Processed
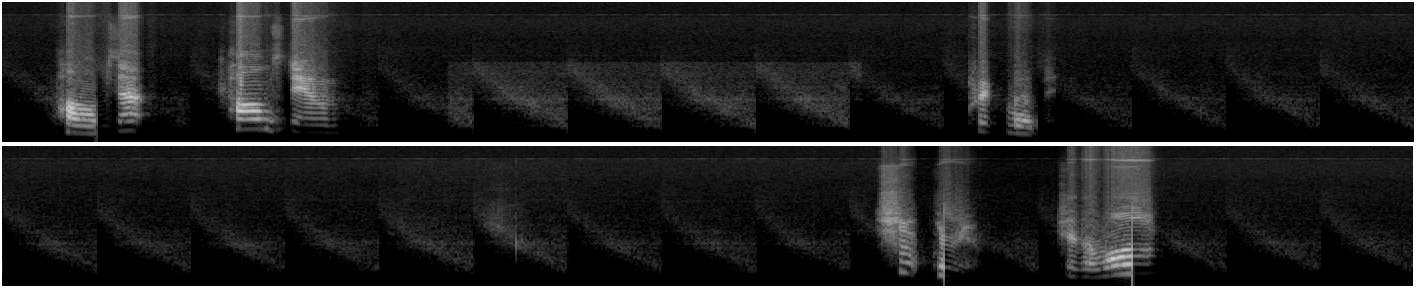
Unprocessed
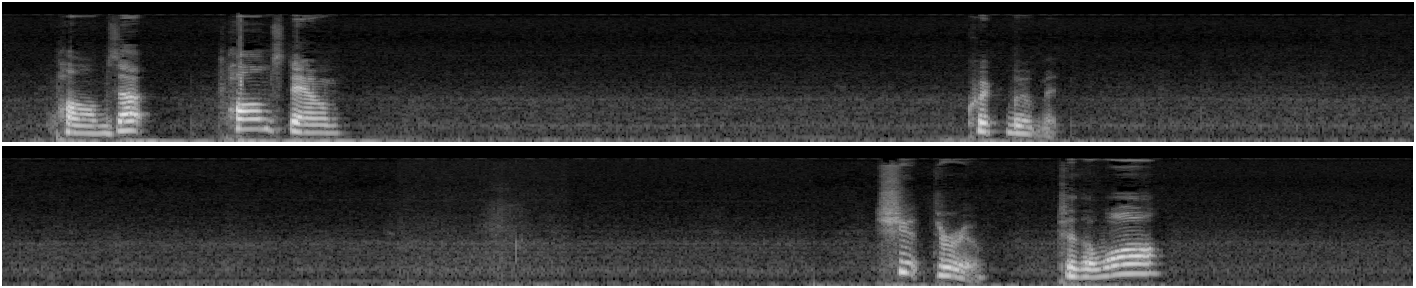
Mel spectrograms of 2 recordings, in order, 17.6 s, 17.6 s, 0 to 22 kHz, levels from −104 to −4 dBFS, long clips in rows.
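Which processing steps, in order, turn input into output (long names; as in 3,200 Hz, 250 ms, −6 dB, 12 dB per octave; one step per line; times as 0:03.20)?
mu-law and A-law mismatch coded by A
first-order pre-emphasis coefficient 0.97
0:02.79–0:05.37: gain on a spectral selection 310–4,400 Hz +10 dB
high-shelf EQ 6,800 Hz −2.5 dB, from 0:14.34 −10 dB, from 0:15.56 −2 dB
auto-filter high-pass saw down 1.7 Hz 410–4,000 Hz
level +8.5 dB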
